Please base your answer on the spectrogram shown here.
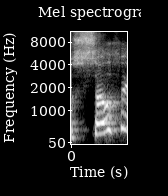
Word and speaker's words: sofa: good so far okay so sofa is two syllables so i want you to do a higher pitch on the first syllable so far so far so when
